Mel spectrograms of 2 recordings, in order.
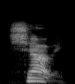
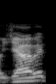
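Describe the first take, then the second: First: The word begins with a voiceless sh sound. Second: The word begins with a y-like sound. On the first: "te dirán llave" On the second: "en lugar de decirte, por ejemplo, llave"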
